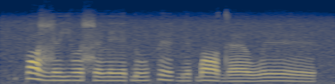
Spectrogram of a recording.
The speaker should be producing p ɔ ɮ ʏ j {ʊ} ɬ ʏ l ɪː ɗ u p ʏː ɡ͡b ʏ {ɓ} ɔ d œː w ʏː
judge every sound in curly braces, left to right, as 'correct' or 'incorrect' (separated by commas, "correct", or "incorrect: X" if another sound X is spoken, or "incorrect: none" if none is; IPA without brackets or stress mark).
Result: correct, correct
